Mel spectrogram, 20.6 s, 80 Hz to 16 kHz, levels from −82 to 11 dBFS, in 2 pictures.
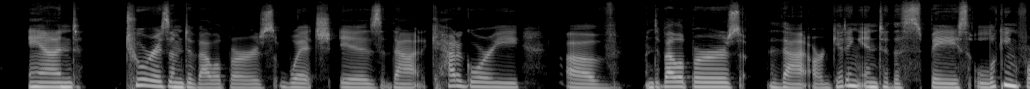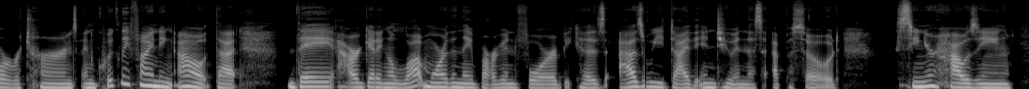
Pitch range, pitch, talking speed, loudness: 150-190 Hz, 170 Hz, 125 wpm, -24 LUFS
